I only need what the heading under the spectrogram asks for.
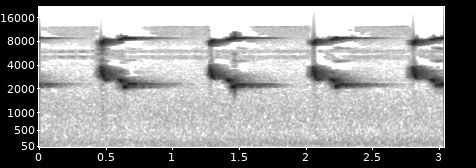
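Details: Northern mockingbird delivering four slurred, descending two-part notes, evenly repeated about every 0.8 seconds.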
